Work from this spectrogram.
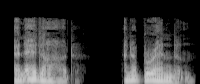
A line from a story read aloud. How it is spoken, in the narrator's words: she sighed softly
